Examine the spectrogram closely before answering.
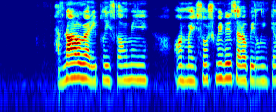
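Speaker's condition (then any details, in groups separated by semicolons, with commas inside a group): Cerebral palsy; from birth, walks with walker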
